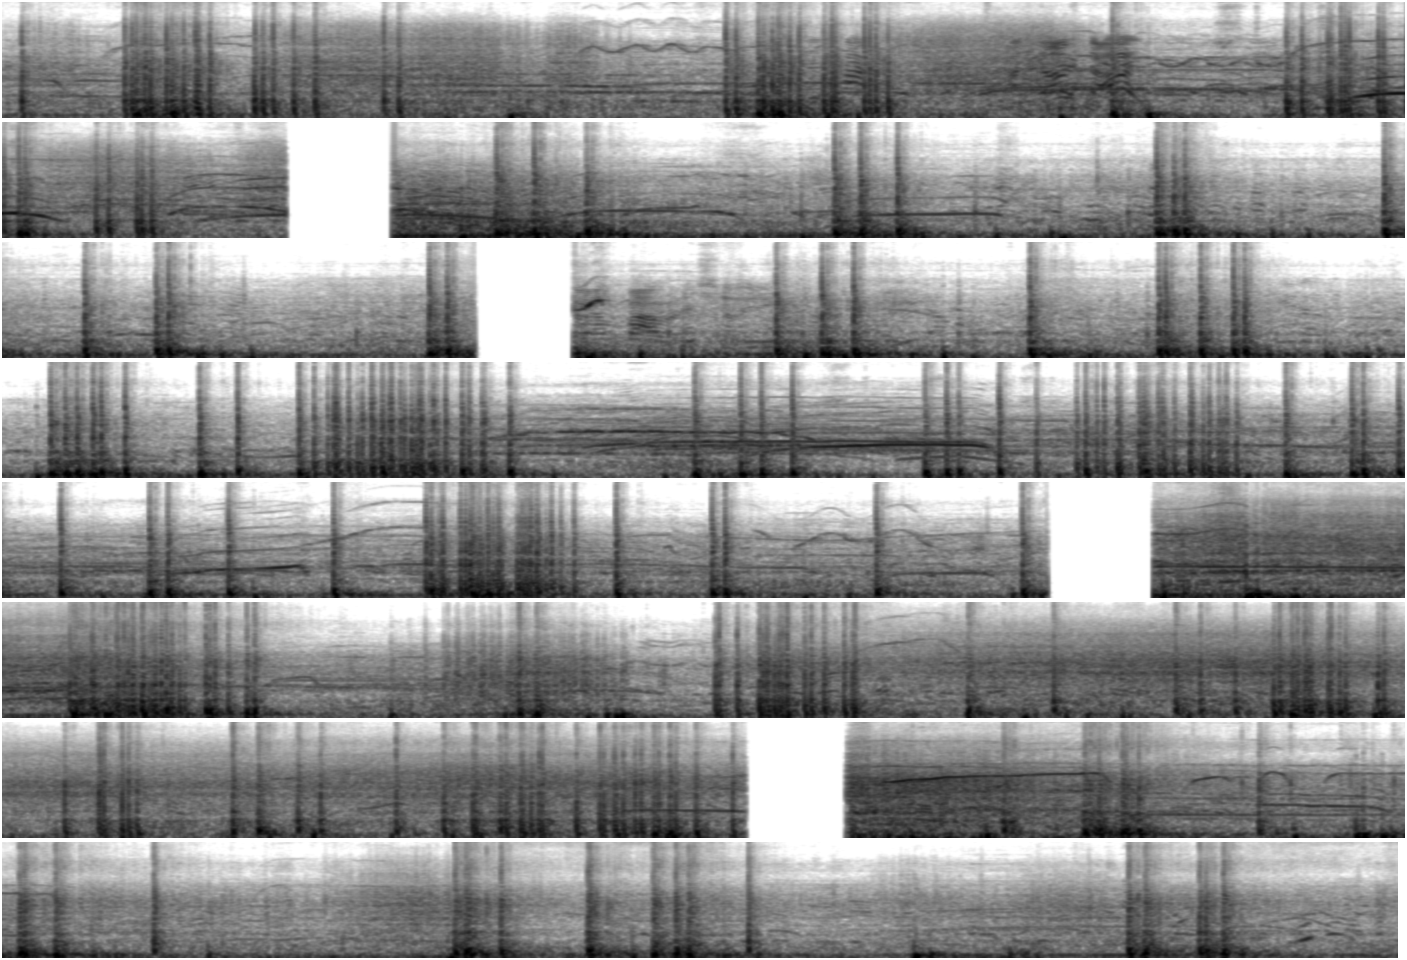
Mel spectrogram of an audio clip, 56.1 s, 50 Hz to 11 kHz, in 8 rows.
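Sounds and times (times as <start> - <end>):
crowd voices: 0.0 - 8.4, 9.0 - 56.0
fireworks bursts and crackles: 0.0 - 8.4, 9.0 - 56.0.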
